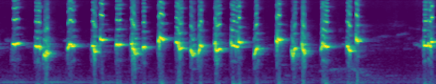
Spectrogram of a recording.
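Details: Lively yellow-vented bulbul singing in a long trill, played as a lure to get bulbuls singing: a steady string of varied whistled and bubbly notes, rising and falling, with short gaps between them.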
